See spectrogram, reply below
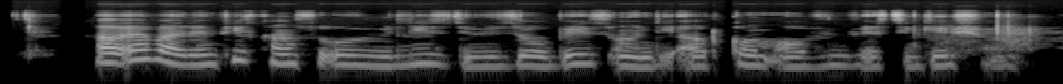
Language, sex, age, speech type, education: Nigerian Pidgin, female, 15-29, spontaneous, tertiary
